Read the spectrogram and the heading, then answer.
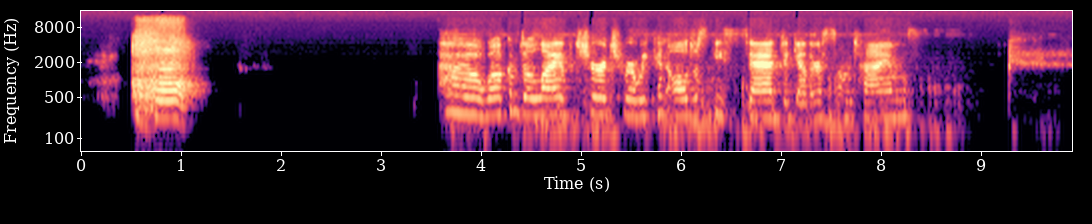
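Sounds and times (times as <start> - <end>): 
person blowing their nose: 0.5 - 1.3
speech: 4.1 - 8.4.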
